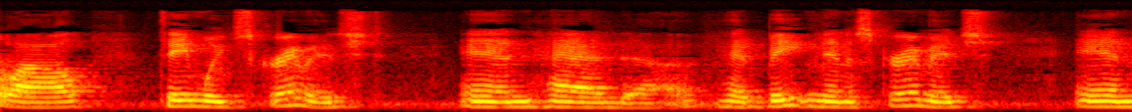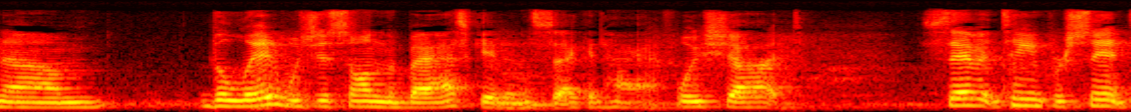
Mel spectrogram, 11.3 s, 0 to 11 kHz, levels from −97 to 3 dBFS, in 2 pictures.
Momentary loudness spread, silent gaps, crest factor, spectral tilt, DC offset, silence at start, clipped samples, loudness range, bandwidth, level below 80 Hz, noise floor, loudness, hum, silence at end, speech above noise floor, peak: 13 LU; none; 18 dB; -4.5 dB/octave; under 0.1%; 0 s; under 0.1%; 2 LU; 8.6 kHz; -80 dBFS; -52 dBFS; -28 LUFS; none; 0 s; 24 dB; -10 dBFS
